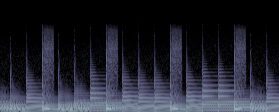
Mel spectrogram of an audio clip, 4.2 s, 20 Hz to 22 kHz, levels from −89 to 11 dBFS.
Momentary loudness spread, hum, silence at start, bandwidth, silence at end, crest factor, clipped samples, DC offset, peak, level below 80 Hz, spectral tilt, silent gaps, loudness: 3 LU; none; 0 s; 8.4 kHz; 0 s; 14 dB; under 0.1%; 0.2%; -14 dBFS; -40 dBFS; -8 dB/octave; none; -30 LUFS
